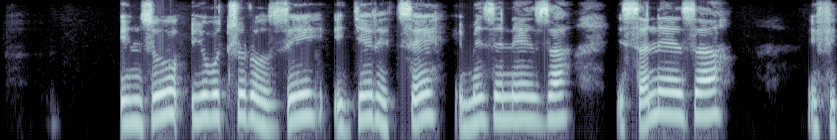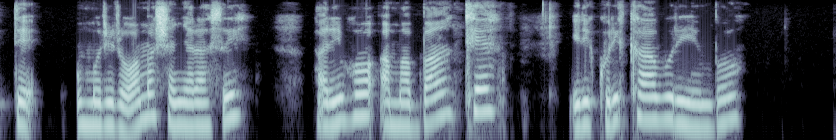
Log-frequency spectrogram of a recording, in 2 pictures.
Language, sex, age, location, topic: Kinyarwanda, female, 25-35, Musanze, finance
